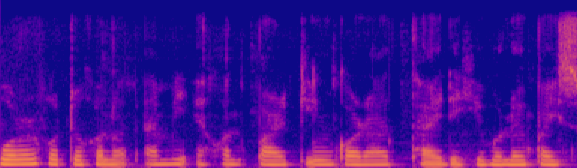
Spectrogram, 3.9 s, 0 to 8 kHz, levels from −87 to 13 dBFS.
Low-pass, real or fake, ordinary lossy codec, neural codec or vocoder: 7.2 kHz; real; none; none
